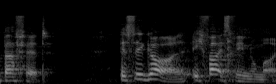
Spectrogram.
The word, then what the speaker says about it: Buffett: Ja, Buffett. Buffett wird das ausgesprochen hinten. Buffett. Hä? Ja, nicht Buffet, sondern Buffett.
